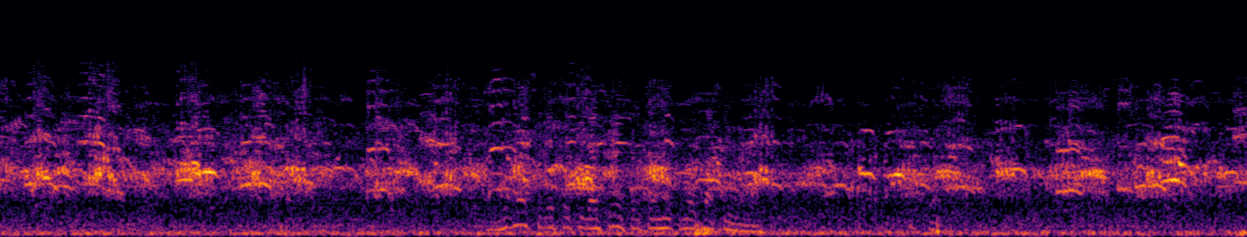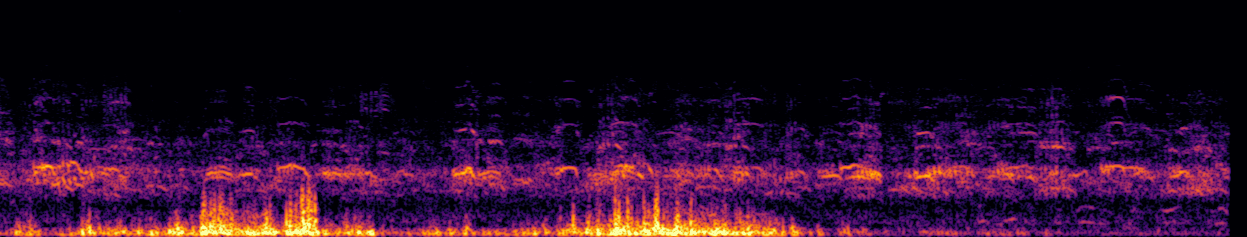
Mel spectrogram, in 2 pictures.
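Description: A migrating flock of common cranes calling overhead, a dense, continuous chorus of many overlapping trumpeting calls. Twice in the second half, loud low rumbling rises over the calls.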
